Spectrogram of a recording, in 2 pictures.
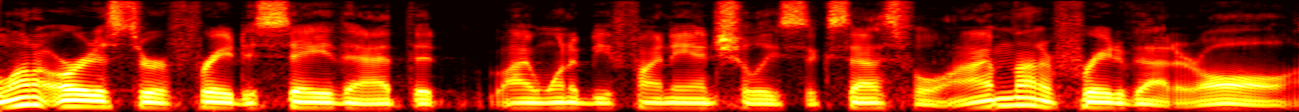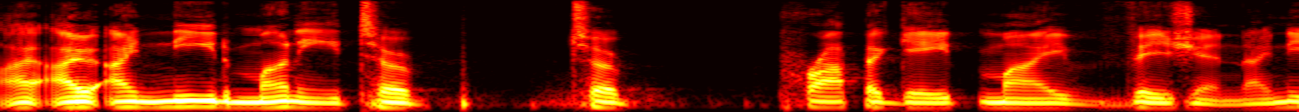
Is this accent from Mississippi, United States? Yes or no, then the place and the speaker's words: no; Ohio, United States; when you move to New York or L.A., you don't know I was coming from Ohio.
